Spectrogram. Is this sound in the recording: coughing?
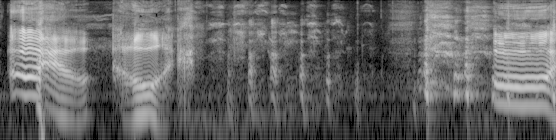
yes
